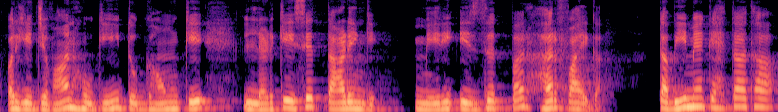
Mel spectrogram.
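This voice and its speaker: A woman voicing a cruel, angry village father who shouts harshly and scornfully in a storybook tale. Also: lowish voice, natural voice.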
